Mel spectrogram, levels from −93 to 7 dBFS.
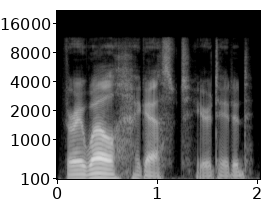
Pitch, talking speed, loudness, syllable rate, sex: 90 Hz, 150 wpm, -17 LUFS, 5.7 syllables/s, male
